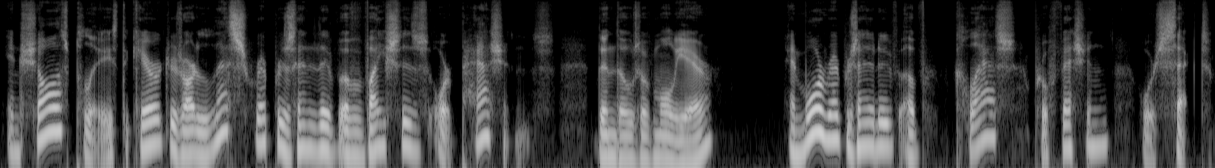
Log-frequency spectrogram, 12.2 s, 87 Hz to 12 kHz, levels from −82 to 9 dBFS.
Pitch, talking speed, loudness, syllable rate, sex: 155 Hz, 120 wpm, -19 LUFS, 4.4 syllables/s, male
